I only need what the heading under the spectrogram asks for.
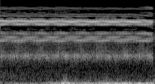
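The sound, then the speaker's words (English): The Doctor's sonic screwdriver, switched on with a button press in the Pharaoh's palace, whistles loudly in a steady, piercing electronic tone with layered harmonics, holding for about a second and a half before cutting off abruptly. “The Doctor pulled a device from his pocket, pressed a button, and it began to whistle very loudly.”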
